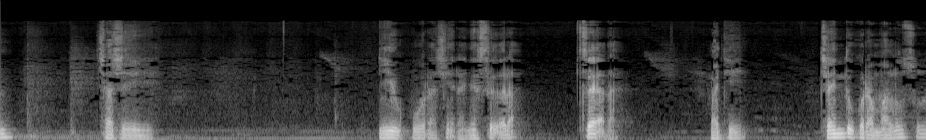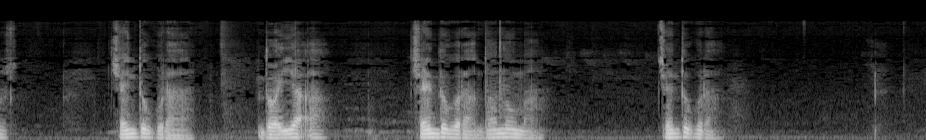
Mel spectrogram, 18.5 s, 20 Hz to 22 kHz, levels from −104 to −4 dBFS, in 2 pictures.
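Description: HE-AAC compression runs through the whole speech clip, and it is most likely the cause of the heavy damage heard. Nothing reaches above 11.8 kHz, and the treble below that limit sounds synthesized rather than recorded: the codec kept only the lower spectrum and rebuilt the top by copying lower bands upward under a coarse envelope. Harmonics fail to line up across that join, so s sounds come out gritty, metallic and lispy, which fits a very low bitrate around 16 kbps.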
